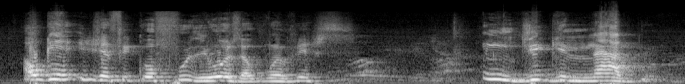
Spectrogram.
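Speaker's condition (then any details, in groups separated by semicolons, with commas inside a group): Cerebral palsy; no speech as child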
